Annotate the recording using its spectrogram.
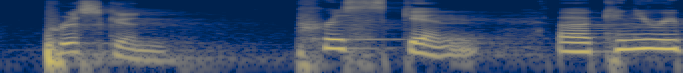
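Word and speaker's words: priscan: o l o m o n i c priskin priskin uh can you repr pronounce the word priskin priskin uh can I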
